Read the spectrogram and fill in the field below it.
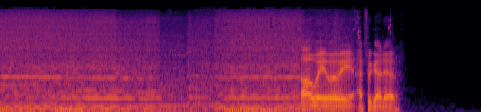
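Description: A racing car engine roars and revs at high speed.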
